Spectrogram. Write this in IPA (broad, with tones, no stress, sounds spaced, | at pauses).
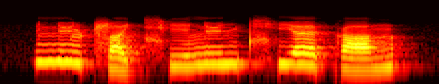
l y˥˩ ʈ͡ʂ a˩ ɪ̯ t͡ɕʰ i˧˥ l y˥ n t͡ɕʰ j ɛ˥˩ k a˧˥ n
